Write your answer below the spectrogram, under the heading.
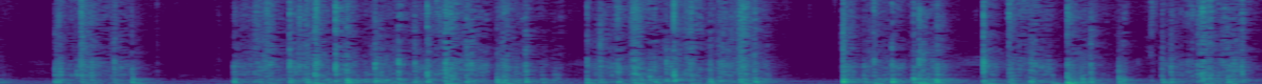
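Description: Metal hand whisk clicking and rattling rapidly against a plastic bowl as a runny mix of eggs, sugar and oil is whisked. It comes in three bursts, with short pauses about a second in and about four seconds in.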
